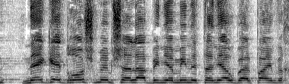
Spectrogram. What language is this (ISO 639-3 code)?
heb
